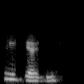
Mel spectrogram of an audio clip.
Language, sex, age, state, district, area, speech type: Punjabi, female, 30-45, Punjab, Gurdaspur, rural, conversation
